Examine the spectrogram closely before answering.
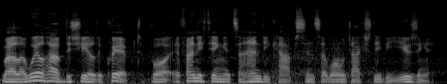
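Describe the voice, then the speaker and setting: Calm, soothing man narrating game commentary. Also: medium pitch, a little hiss or hum. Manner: calm, measured, dryly wry. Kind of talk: scripted voice-over commentary.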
